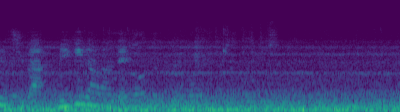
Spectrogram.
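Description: Steady low rumble of a train running, heard from inside a double-decker Green car.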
